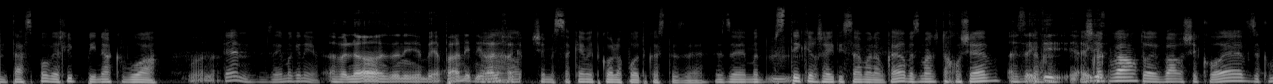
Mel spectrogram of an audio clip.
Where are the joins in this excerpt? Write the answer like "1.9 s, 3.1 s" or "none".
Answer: 2.2 s, 5.2 s, 11.4 s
